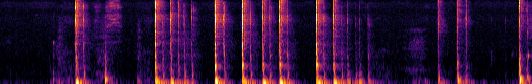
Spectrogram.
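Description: Bursts of typing on a computer keyboard, quick clustered keystrokes in irregular runs with short pauses, close and fairly quiet, no talk.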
